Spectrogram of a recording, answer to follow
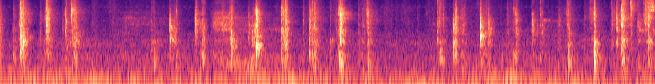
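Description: A tarot deck shuffled by hand: a run of irregular sharp clicks and slaps of cards, several a second, with short pauses.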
